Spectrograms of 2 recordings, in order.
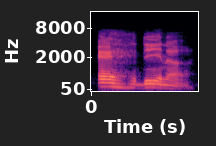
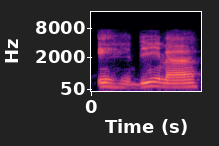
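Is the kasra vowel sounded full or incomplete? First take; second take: incomplete; full. First: The first kasra vowel is sounded incomplete. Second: The first kasra vowel is sounded full. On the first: The speaker calls it wrong. "then the Kesra is incomplete" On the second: The speaker calls it right. "instead of saying"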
